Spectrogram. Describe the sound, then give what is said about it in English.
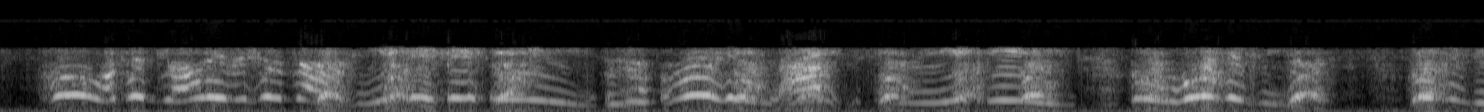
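A small stowaway dog on a boat yips and whimpers in quick, excited bursts, its high, wavering cries rising and falling almost without pause for several seconds. “Oh, what a jolly little dog.”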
